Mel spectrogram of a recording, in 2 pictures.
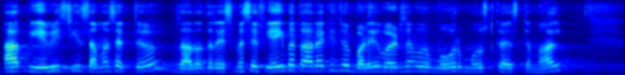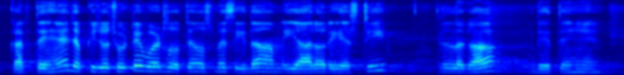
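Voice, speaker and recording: A man's voice: high voice, normal speed. A male English teacher with an Indian accent, patiently explaining a grammar lesson to children and mixing Hindi with English. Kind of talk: recorded classroom lesson. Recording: long reverb, roomy hall.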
